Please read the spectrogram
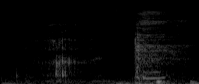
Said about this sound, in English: that was an audible gasp.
